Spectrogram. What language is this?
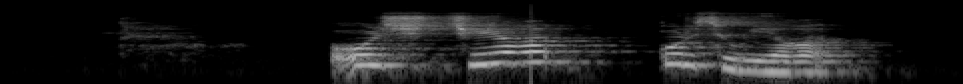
Kabyle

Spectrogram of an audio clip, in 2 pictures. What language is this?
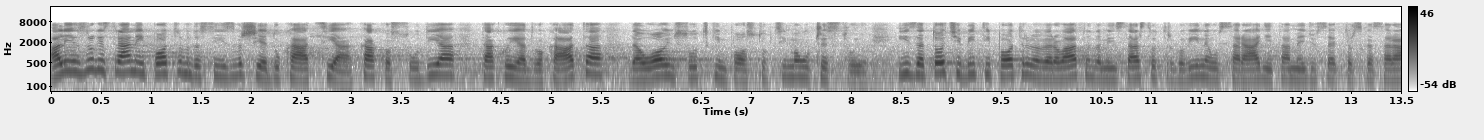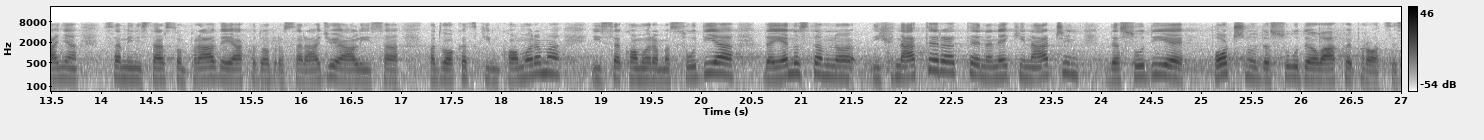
Serbian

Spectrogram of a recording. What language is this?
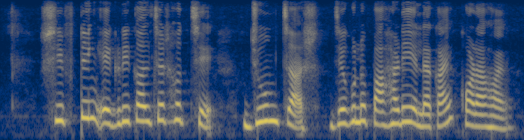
Bangla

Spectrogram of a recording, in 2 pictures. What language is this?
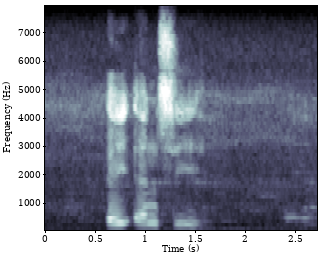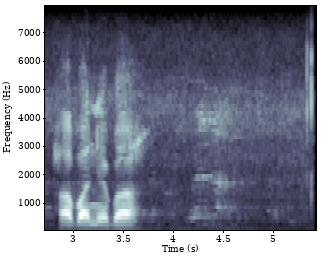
Southern Sotho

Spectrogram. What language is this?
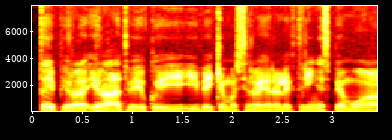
Lithuanian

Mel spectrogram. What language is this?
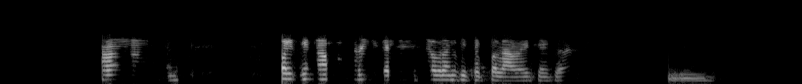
Maithili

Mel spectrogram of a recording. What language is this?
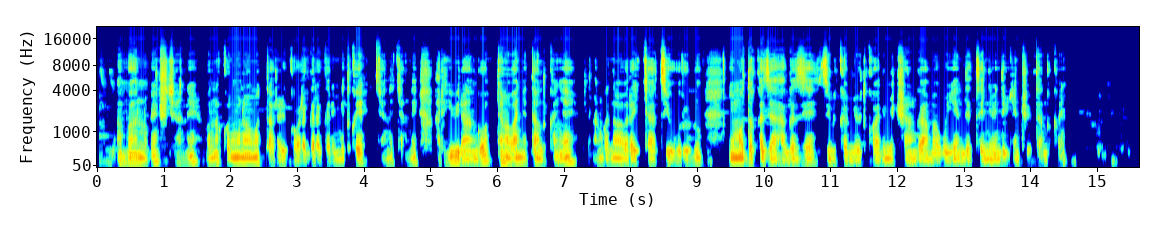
Kinyarwanda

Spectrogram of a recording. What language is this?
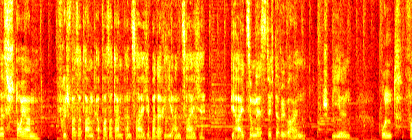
German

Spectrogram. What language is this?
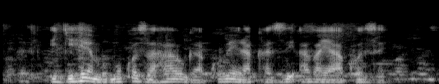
Kinyarwanda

